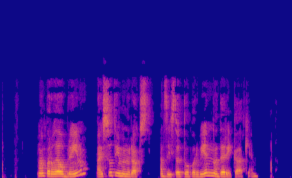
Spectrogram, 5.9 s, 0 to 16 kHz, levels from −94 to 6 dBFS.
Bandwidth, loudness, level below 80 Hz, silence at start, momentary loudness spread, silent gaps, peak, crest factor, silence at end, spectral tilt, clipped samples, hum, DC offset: 9.4 kHz; -22 LUFS; -74 dBFS; 0.75 s; 17 LU; 1.87-1.92 s, 3.12-3.16 s; -6 dBFS; 18 dB; 0.7 s; -4.5 dB/octave; under 0.1%; none; under 0.1%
